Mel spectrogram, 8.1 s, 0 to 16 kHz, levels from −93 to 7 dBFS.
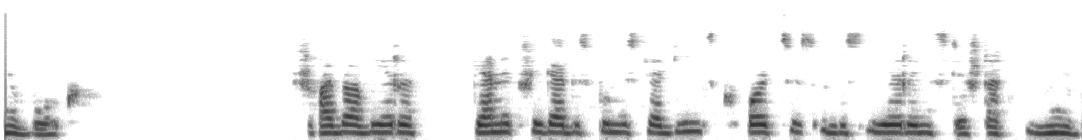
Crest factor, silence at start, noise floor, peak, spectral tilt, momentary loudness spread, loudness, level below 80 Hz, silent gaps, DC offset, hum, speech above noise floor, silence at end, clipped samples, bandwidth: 16 dB; 0.05 s; under -90 dBFS; -6 dBFS; -8 dB/octave; 9 LU; -22 LUFS; -68 dBFS; 0.77-2.19 s, 3.29-3.55 s, 7.63-7.69 s; under 0.1%; none; over 68 dB; 0 s; under 0.1%; 6.6 kHz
